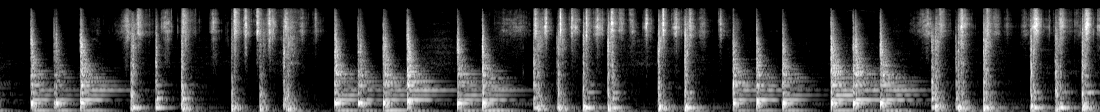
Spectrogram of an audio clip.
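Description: Hand drums (djembes and a cajon) struck in short rhythm phrases, each phrase answered by the group playing it back, with an egg shaker rattling along at times.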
